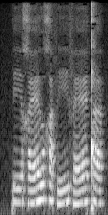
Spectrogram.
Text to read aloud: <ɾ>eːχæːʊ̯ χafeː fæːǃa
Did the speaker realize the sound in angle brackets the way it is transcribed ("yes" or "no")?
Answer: yes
